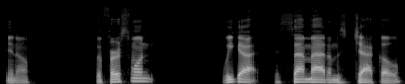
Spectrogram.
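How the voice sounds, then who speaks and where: A man's voice: on the low side, clean tone, no echo, clean studio sound. A man co-hosting a casual podcast, joking and laughing with the others. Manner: quick, laughing banter. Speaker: co-host. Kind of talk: casual chat.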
